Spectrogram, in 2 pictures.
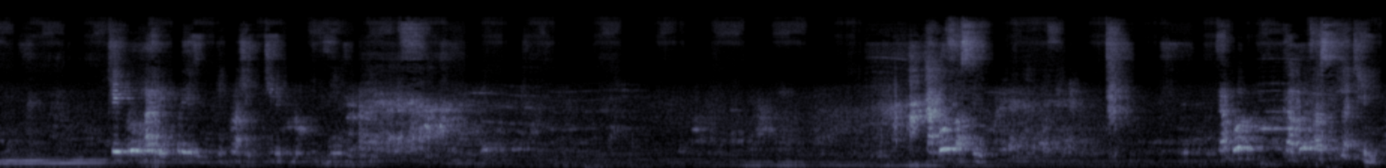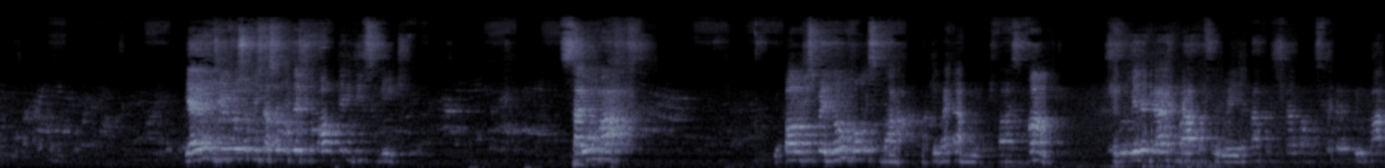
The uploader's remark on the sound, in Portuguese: Ao Vivo na Casa de Louvor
